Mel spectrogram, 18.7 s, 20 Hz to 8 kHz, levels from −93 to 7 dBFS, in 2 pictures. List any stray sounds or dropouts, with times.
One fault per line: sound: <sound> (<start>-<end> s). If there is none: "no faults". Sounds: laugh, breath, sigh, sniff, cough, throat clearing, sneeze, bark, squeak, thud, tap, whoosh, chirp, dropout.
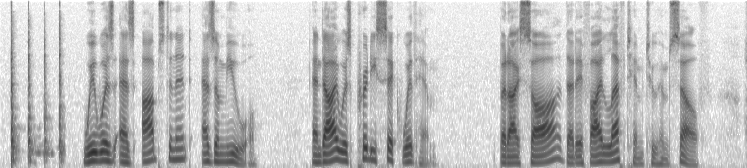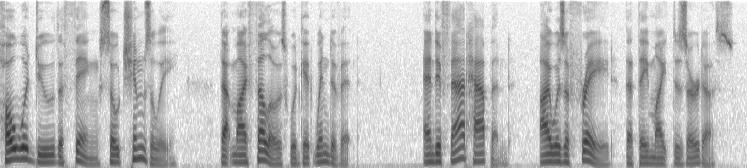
sound: tap (0.1-0.8 s)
